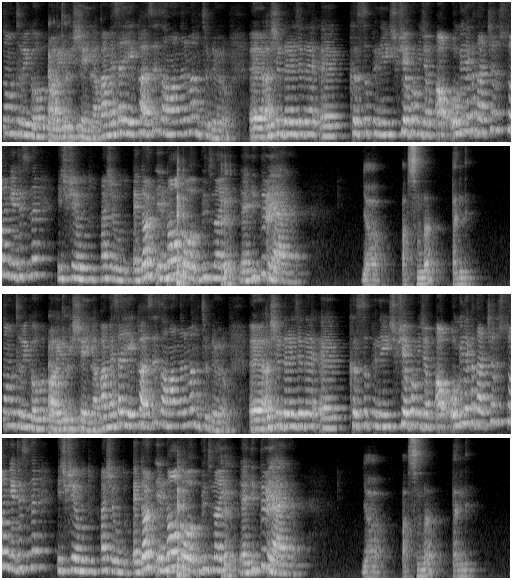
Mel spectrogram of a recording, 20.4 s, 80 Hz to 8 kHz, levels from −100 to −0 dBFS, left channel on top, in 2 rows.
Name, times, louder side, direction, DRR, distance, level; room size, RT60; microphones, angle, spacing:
voice 1, 0.0-4.7 4.9-6.6 6.9-11.0 11.3-16.0, right 1 dB, 45° right, -3 dB, 1.0 m, -29 dB
voice 2, 0.9-1.9 13.7-13.8 14.5-14.8 15.4-15.6 17.4-17.7 18.2-18.8 19.2-19.5, left 3 dB, 35° left, 5 dB, 0.3 m, -33 dB
4.2 x 2.5 x 2.3 m, 0.67 s
head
